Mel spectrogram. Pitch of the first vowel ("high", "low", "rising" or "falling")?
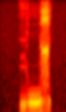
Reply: low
